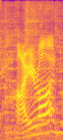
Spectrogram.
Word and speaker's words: Chiron: It's apparently pronounced Chain of Chiron, which how is C-H-I pronounced Kai?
